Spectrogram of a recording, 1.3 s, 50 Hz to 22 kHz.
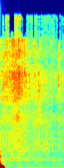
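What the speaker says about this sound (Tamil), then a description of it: "1 நிமிஷம் போல் வதக்கி கொடுங்க." Steady, close sizzling of onions sautéing in hot oil for vegetable pulao, a continuous crackling hiss with no talking.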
